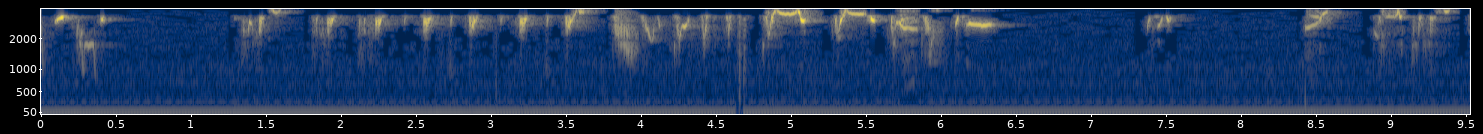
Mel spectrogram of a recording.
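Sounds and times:
canary song of chirps and trills: 0.0s - 0.6s, 1.2s - 6.6s, 7.3s - 7.7s, 8.4s - 9.5s
steady hum: 0.0s - 9.5s.

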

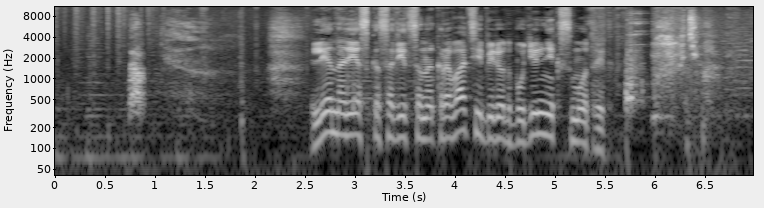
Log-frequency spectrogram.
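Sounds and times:
dog barking: 0.7s - 1.0s
speech: 2.6s - 5.8s.

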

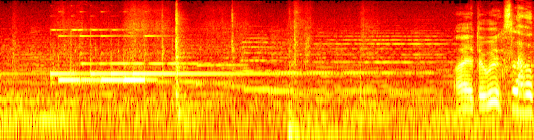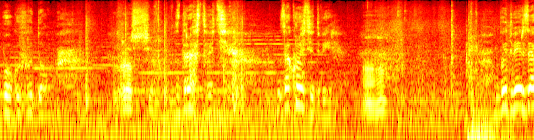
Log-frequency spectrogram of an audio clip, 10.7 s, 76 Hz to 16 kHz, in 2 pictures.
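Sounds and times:
doorbell ringing at a home: 0.5s - 2.5s
speech: 4.6s - 9.5s, 10.3s - 10.6s.

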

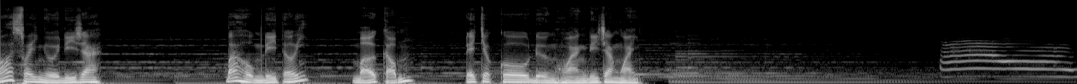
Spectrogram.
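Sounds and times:
speech: 0.0s - 1.1s, 2.2s - 6.5s
cat meowing: 9.4s - 10.7s.

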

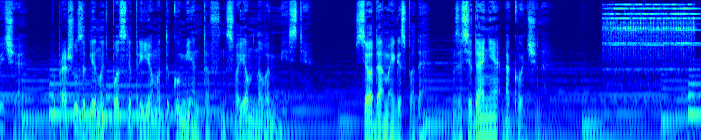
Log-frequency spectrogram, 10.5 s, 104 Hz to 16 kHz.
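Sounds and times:
speech: 0.0s - 4.7s, 5.3s - 9.4s
telephone ringing on a desk: 9.0s - 10.5s.

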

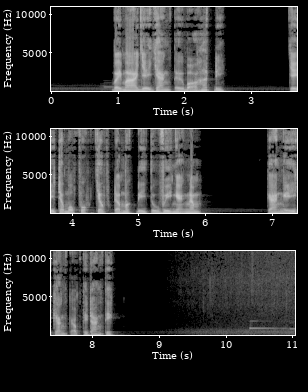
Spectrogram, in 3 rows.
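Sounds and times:
speech: 0.8s - 2.7s, 3.6s - 6.0s, 6.9s - 8.4s
heavy rain falling outside in strong wind: 9.1s - 11.0s.

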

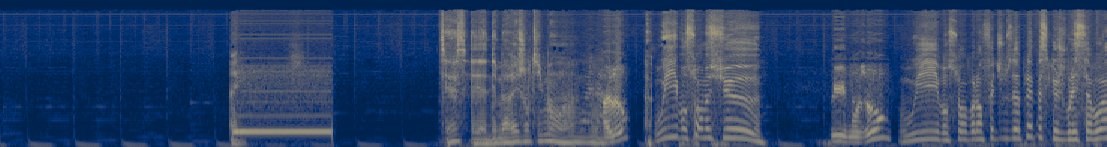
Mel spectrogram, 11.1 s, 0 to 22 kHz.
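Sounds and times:
loud steady single-pitch telephone line tone: 2.3s - 3.4s
speech: 4.6s - 11.0s.

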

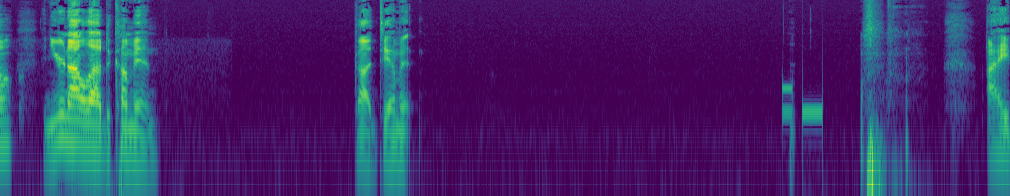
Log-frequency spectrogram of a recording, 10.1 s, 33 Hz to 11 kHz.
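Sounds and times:
speech: 0.0s - 1.6s, 3.6s - 4.2s, 7.9s - 8.9s, 9.9s - 10.1s
electronic phone keypad tones as buttons are pressed: 7.8s - 8.2s.

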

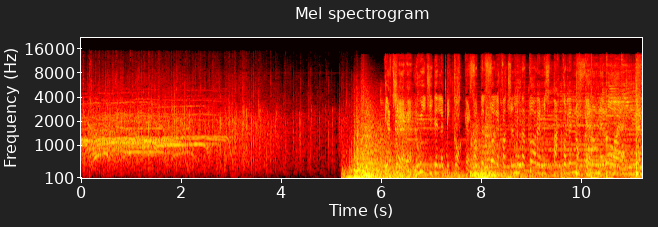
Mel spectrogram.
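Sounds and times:
crowd applause: 0.0s - 5.3s
sudden loud sound: 5.2s - 9.6s
speech: 6.2s - 11.2s.

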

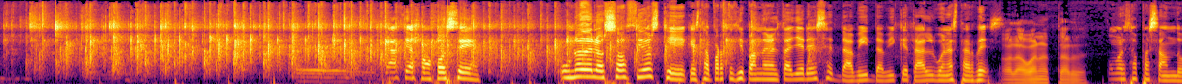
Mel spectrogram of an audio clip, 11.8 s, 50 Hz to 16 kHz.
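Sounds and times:
people clapping after a poem recital at a workshop: 0.0s - 9.3s
speech: 3.9s - 4.9s, 5.6s - 11.8s.

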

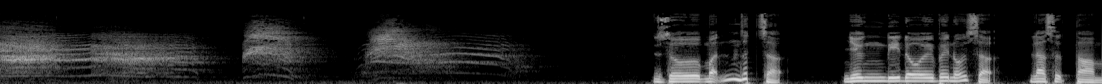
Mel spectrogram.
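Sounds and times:
black cat meowing on a table: 2.4s - 5.2s
speech: 6.5s - 11.0s.

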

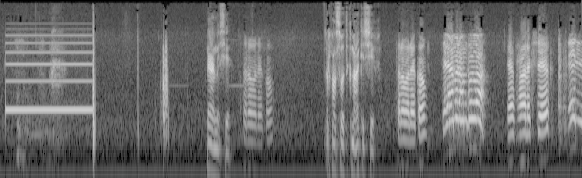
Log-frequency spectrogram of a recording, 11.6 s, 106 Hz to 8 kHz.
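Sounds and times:
electronic telephone line tone of a call coming through: 0.0s - 1.9s
speech: 4.2s - 5.6s, 6.5s - 11.6s.

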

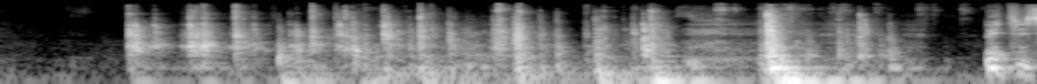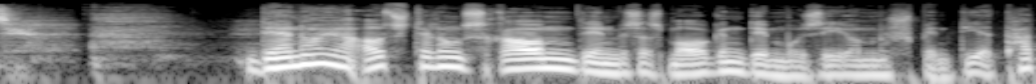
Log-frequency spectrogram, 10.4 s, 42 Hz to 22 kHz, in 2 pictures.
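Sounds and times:
key rattling and turning in the lock of a museum exhibition room door: 0.6s - 4.6s
speech: 5.0s - 5.5s, 6.4s - 10.3s.

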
